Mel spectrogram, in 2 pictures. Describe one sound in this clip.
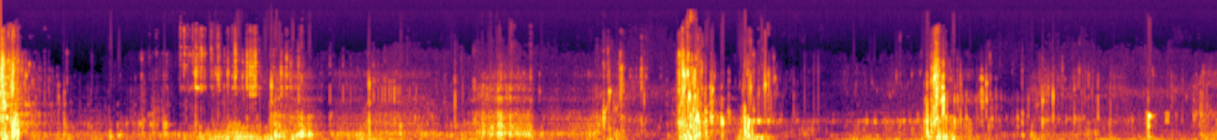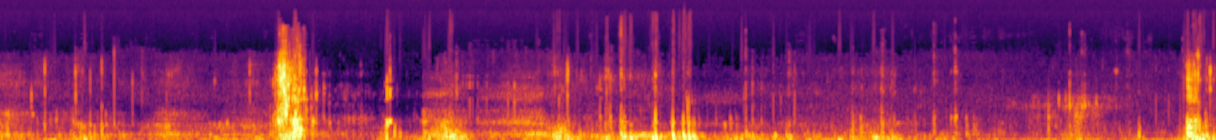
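Water sloshes and bubbles around an underwater microphone.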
